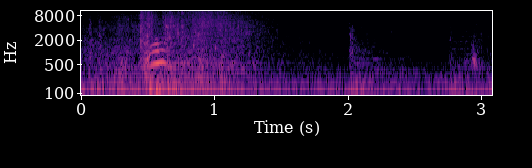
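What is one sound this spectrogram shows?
Magic spell effects whoosh and crackle in a video game.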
